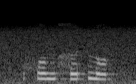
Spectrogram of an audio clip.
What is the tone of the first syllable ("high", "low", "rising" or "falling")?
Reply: low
